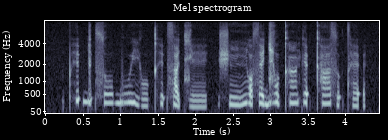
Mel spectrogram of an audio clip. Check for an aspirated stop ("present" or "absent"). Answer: present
